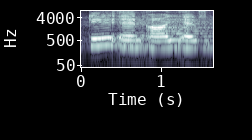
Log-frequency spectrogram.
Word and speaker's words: knife: KNIFE, knife. K is silent.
